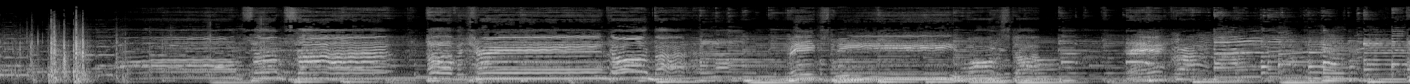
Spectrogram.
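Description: Country string-band music with plucked strings over a stepping bass line. A few sharp knocks sound in the first second.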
